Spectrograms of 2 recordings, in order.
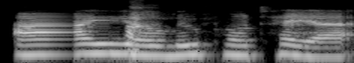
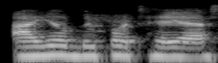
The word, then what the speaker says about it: Iolupotea: So if you look at my last name, it's got every single vowel. It's Iolupotea, and you pronounce every single vowel.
